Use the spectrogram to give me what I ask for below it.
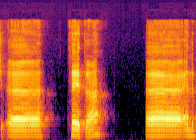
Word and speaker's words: theta: Uh the next one is the th sound almost like in English uh theta.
